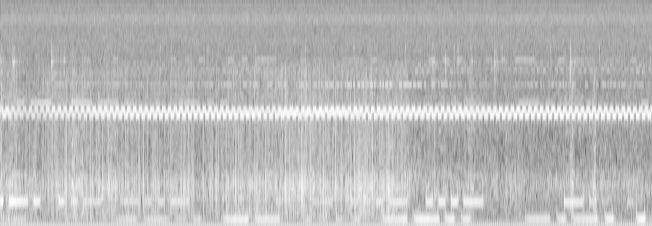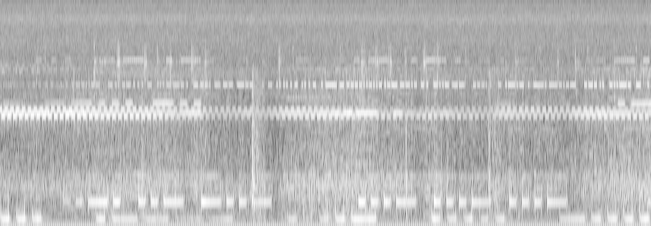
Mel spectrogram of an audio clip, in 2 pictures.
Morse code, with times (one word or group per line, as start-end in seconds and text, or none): none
